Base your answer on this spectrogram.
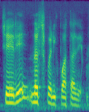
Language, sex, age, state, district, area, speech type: Telugu, female, 60+, Andhra Pradesh, Sri Balaji, urban, spontaneous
